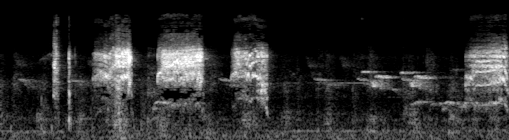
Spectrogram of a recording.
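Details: Fledgling long-tailed shrike, now independent, practising song: two sharp clicks, then harsh scratchy buzzes, a quiet stretch of soft warbled whistles, and a final rasping burst.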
